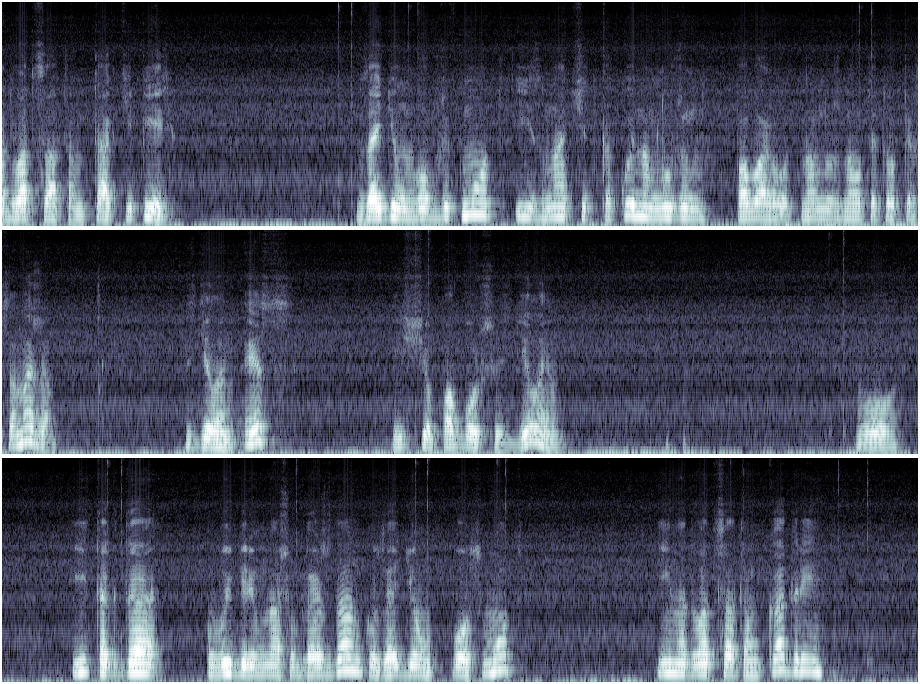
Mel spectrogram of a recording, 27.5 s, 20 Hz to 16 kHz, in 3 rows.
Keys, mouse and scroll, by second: 3.4 click, 11.2 s, 15.8 s, 19.6 click, 21.2 click, 22.5 click, 25.7 click, 26.7 middle click.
